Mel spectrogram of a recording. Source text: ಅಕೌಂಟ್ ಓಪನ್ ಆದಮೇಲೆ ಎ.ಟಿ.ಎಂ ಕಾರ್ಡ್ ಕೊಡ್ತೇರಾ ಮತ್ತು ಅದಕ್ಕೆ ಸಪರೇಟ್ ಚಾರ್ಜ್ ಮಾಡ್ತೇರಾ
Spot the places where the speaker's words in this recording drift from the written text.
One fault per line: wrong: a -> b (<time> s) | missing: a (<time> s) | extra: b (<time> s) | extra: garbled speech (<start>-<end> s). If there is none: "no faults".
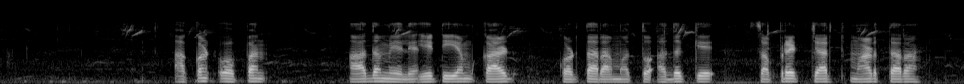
no faults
